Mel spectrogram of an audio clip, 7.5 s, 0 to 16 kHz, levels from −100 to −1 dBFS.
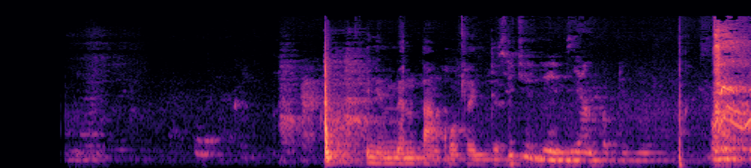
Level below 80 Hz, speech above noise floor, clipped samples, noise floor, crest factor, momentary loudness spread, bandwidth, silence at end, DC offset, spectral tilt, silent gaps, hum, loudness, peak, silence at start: -62 dBFS; 39 dB; under 0.1%; -72 dBFS; 30 dB; 25 LU; 11.5 kHz; 0 s; under 0.1%; -3.5 dB/octave; none; none; -27 LUFS; 0 dBFS; 0.95 s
